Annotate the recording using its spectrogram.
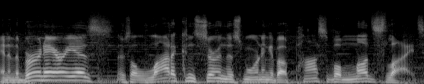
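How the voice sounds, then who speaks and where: A man's medium-pitched voice at a moderate pace, with very wide pitch swings and music in the background. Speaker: news anchor. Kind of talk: TV news anchor read.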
